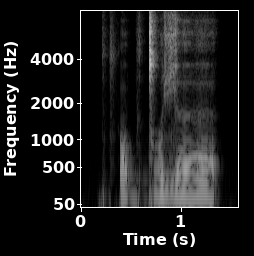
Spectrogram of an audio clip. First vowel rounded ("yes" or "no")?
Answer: yes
